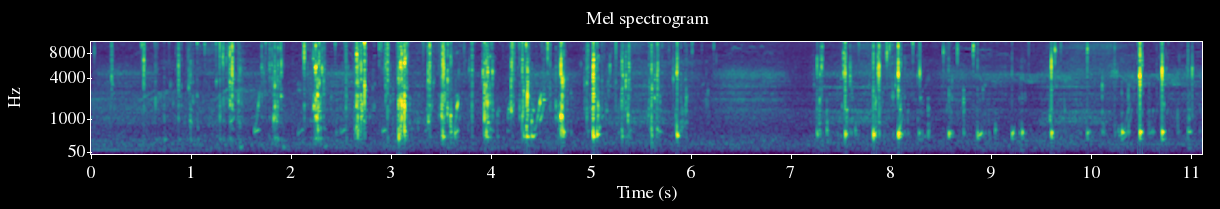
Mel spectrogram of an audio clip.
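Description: Drained transmission oil poured from a black plastic container into a plastic pitcher, glugging in quick irregular pops as it pours. The pops ease off briefly about six seconds in, then resume.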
